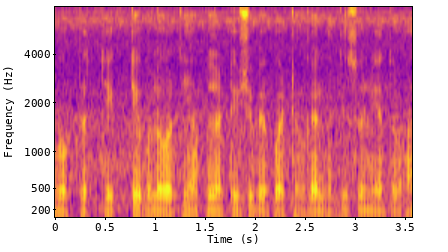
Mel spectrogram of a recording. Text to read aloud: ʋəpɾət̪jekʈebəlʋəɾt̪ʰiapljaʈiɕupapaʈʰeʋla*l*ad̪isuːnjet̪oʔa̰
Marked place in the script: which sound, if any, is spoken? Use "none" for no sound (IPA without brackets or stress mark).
l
